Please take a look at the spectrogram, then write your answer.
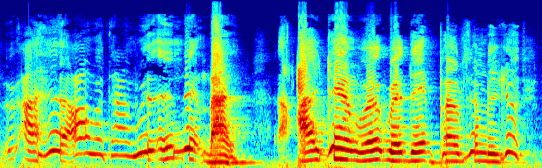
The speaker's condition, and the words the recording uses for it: Cerebral palsy. Because my speech is a little bit unclear, okay?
